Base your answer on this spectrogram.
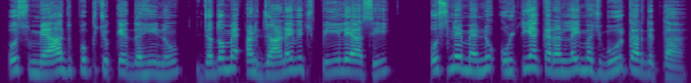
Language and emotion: Punjabi, disgusted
